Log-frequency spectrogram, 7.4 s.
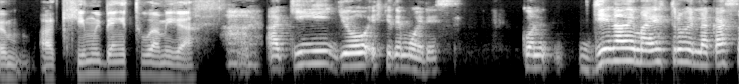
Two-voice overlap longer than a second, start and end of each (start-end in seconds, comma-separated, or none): none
